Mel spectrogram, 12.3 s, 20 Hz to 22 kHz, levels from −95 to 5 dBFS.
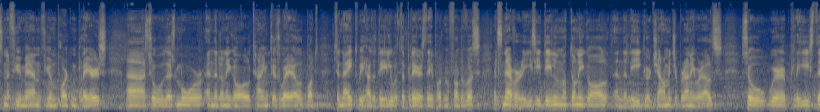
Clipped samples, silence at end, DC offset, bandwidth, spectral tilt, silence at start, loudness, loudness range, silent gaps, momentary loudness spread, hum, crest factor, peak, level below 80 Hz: under 0.1%; 0 s; under 0.1%; over 20 kHz; -4 dB/octave; 0 s; -25 LUFS; 1 LU; none; 5 LU; none; 22 dB; -2 dBFS; -68 dBFS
